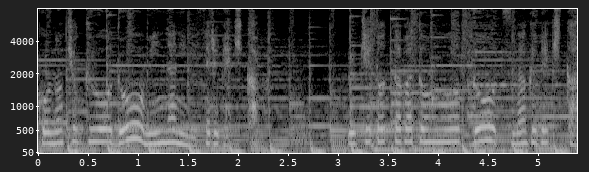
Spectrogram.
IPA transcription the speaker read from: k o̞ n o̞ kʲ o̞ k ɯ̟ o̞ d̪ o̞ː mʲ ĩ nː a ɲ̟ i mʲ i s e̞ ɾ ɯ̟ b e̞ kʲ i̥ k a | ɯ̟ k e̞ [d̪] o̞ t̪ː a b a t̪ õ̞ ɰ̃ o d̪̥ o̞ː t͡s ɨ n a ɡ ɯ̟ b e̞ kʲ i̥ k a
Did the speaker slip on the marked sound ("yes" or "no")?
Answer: yes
